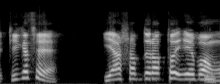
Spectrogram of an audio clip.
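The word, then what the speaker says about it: へ: হবে এ হে হ্যাঁ আমরা বর্ণ হিসেবে এটাকে হে পড়েছি কিন্তু এর উচ্চারণ হবে এ ঠিক আছে এই হে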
